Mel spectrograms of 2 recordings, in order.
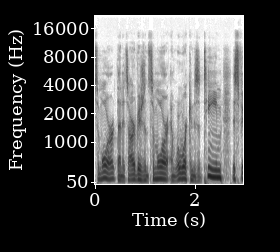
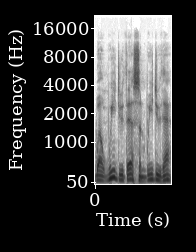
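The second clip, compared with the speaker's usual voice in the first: put-on, puffed-up, proud, boastful tone. Retelling what proud relatives say at the table: imitating proud relative. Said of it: "they're so proud and they're like".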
